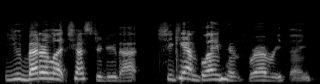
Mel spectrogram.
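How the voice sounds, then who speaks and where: A woman's voice: mid-range voice, animated, a little fast, pushed and bright. A woman playing a frank, concerned frontier town doctor in an old-time radio western, with folksy, advising talk. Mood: concerned, questioning. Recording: dull lo-fi radio drama recording.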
